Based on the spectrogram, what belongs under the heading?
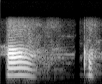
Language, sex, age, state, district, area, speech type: Odia, female, 18-30, Odisha, Balangir, urban, conversation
